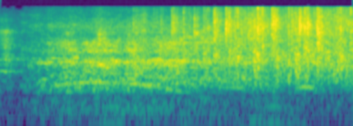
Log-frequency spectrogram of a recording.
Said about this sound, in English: That's a pity applause. They're clapping for you. They just waited politely till I'd finished.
